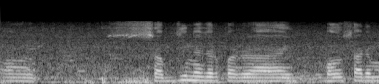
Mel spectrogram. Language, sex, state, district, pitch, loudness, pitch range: Hindi, male, Gujarat, Valsad, 160 Hz, -15 LUFS, 120-170 Hz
